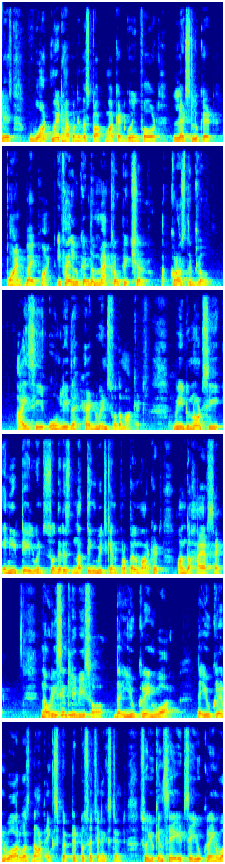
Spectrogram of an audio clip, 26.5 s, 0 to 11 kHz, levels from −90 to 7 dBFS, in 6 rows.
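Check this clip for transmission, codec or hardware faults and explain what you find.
No faults found, and nothing in the audio points to trouble anywhere along the signal chain.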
